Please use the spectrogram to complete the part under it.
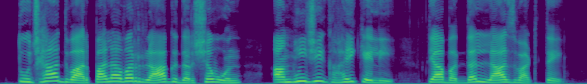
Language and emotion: Marathi, neutral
